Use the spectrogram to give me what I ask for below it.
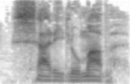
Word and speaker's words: sarilumab: Estáis trabajando con un ensayo, con una cosa que se llama sarilumab.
